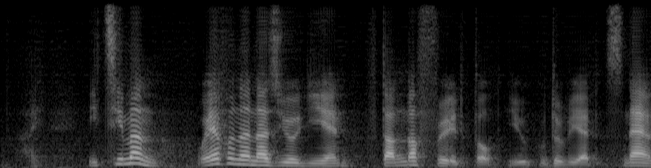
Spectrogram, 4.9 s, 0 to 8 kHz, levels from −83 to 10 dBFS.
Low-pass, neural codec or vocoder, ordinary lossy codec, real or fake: none; codec, 16 kHz, 0.2 kbps, FocalCodec; none; fake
